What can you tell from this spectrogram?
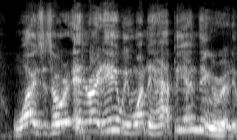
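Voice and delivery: impatient plea. Pretend. Voicing the listener's impatience.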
